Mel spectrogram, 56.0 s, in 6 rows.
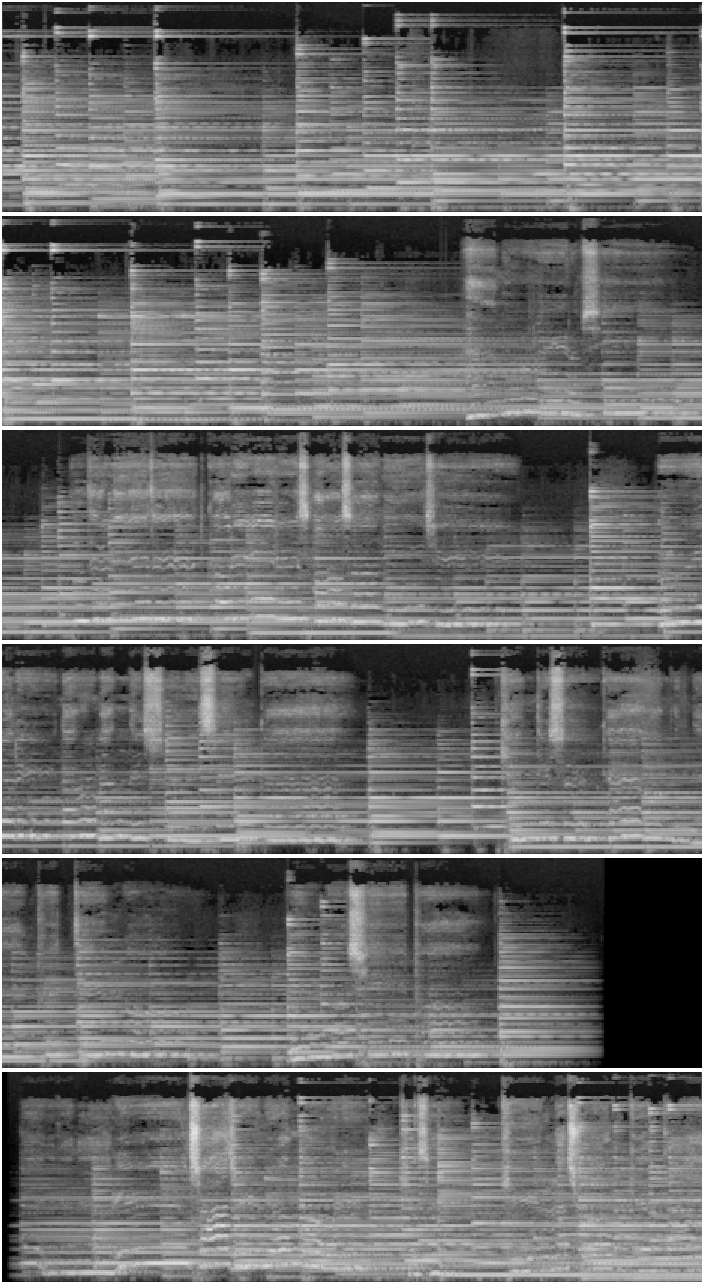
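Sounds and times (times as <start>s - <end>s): digital piano chords: 0.0s - 45.4s, 46.8s - 56.0s
man singing: 15.4s - 18.6s, 19.6s - 25.8s, 27.4s - 32.9s, 34.6s - 40.4s, 41.2s - 44.0s, 46.9s - 56.0s.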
